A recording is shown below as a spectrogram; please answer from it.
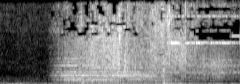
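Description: Logo intro sting: a deep bass bed under a shattering, crackling sound effect starting about half a second in, with a sharp hit near the end that leaves ringing tones.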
